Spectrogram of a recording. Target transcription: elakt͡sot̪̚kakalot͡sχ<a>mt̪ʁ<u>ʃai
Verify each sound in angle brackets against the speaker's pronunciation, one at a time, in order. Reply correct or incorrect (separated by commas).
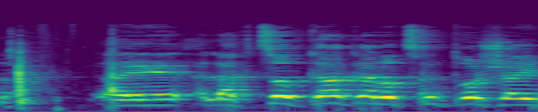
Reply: incorrect, incorrect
